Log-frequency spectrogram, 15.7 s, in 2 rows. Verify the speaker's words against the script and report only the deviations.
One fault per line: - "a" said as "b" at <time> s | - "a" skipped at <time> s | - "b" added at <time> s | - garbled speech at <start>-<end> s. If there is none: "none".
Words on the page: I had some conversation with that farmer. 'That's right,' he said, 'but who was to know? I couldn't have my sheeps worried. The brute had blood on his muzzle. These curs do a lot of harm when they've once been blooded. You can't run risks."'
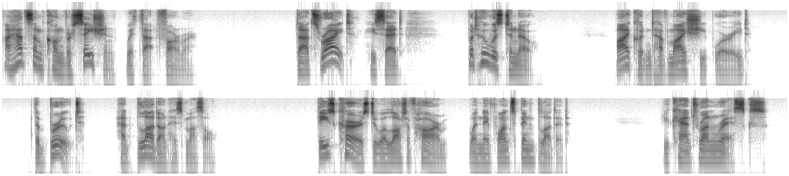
- "sheeps" said as "sheep" at 6.8 s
